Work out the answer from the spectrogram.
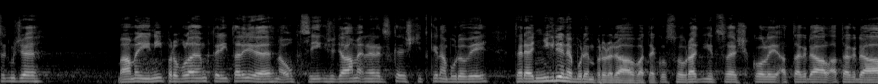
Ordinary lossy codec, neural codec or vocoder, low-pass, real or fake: MP3, 48 kbps; vocoder, 44.1 kHz, 128 mel bands every 512 samples, BigVGAN v2; 14.4 kHz; fake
